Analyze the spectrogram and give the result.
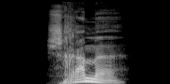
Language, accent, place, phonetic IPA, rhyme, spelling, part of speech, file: German, Germany, Berlin, [ˈʃʁamə], -amə, Schramme, noun, De-Schramme.ogg
- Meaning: graze; scratch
